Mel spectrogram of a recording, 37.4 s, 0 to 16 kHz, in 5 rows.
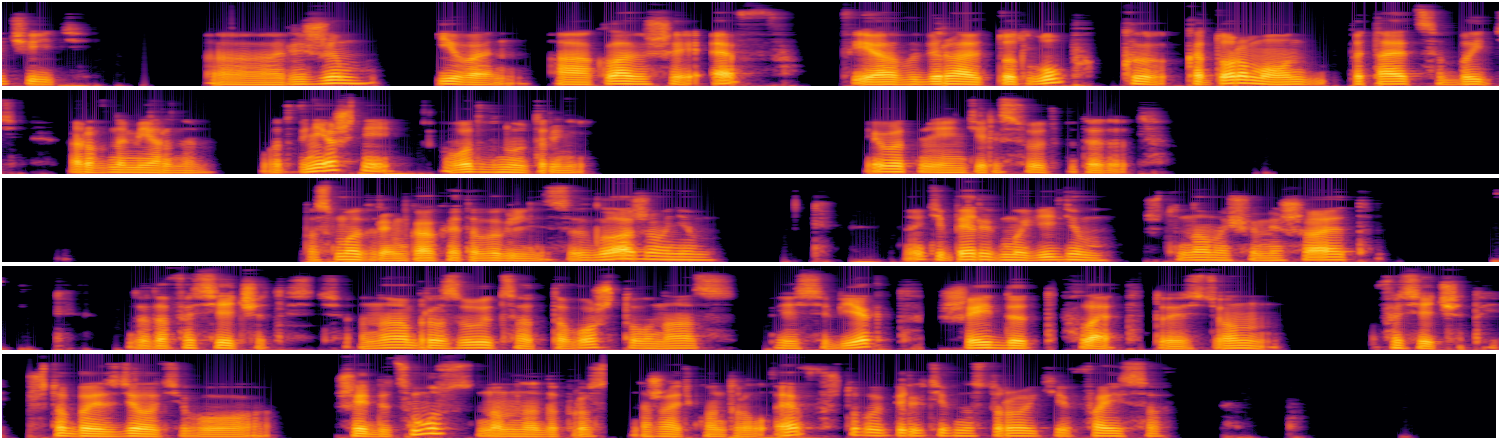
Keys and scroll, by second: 0.1 e, 2.7 f, 9.2 f, 14.2 ctrl+r, 14.6 e, 15.1 f, 15.2 f, 22.4 Tab, 26.2 Tab, 27.7 ctrl+f, 33.5 ctrl+f.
